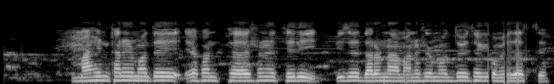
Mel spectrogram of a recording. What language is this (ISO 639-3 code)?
ben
